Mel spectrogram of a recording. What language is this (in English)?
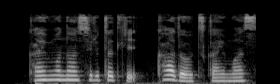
Japanese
